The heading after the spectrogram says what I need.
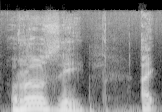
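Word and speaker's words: Rozi: word meaning sustenance then there's Rosie Rosie r-o-z-i pronounced Rosie is African female name derived from the English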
